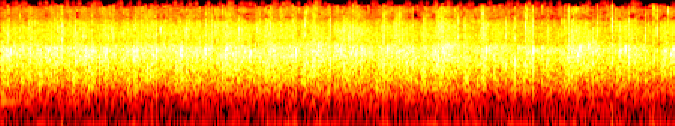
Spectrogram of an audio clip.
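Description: Loud, sustained applause from a large church congregation, dense and steady throughout.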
